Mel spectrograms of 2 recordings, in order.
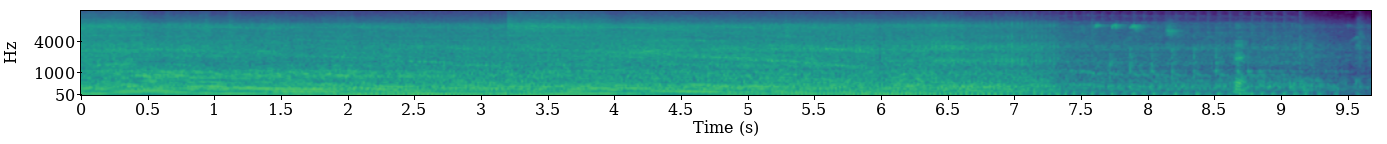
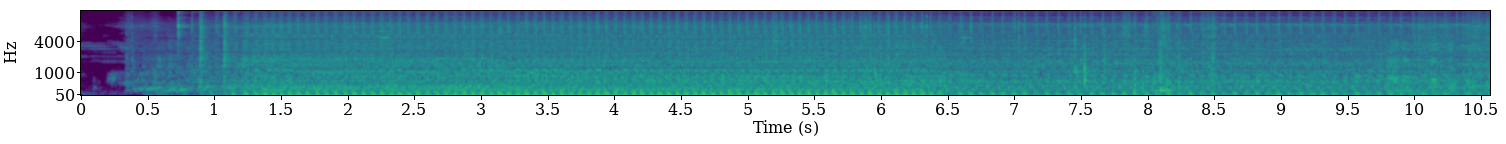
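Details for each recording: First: Honda BeAT FI scooter: fine at light throttle, but at full throttle engine surges and stumbles with wavering pitch and loses power, normal once throttle eases; faulty TPS throttle position sensor. Full-throttle stutter. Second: Honda BeAT FI scooter that lost power and stuttered at full throttle, fixed by shimming with hose instead of replacing TPS: picks up cleanly, holds steady revs, drops to a smooth idle; normal revving.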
